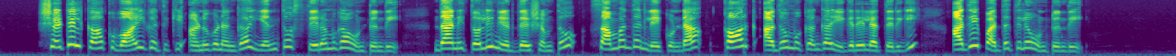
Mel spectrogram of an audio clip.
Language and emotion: Telugu, neutral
